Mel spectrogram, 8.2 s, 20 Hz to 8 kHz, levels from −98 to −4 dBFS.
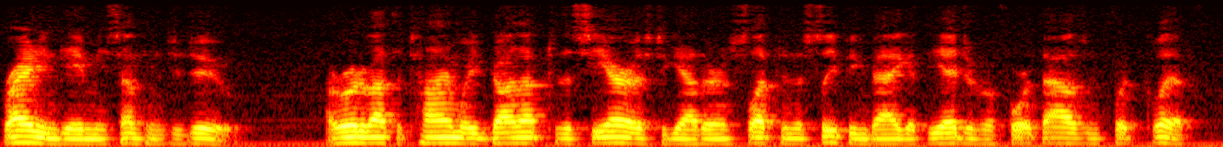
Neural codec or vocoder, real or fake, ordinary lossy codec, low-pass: none; real; Opus, 64 kbps; 7.2 kHz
